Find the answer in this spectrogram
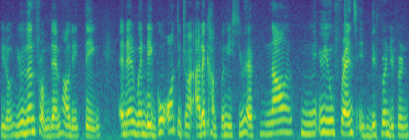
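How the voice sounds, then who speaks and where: A woman's very fast speech with lively intonation. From Singapore. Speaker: content creator and tech worker. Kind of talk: interview conversation. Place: garden. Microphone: lapel.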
